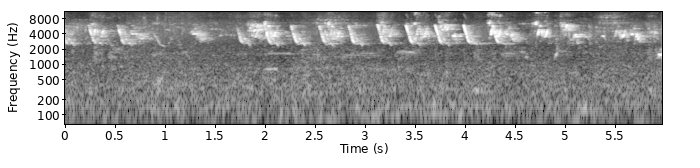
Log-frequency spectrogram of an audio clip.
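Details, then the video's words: Birds in Azad Kashmir; quick bright chirps repeated rapidly, several per second, in a steady chattering series over soft background noise. "birds chirping sound"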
